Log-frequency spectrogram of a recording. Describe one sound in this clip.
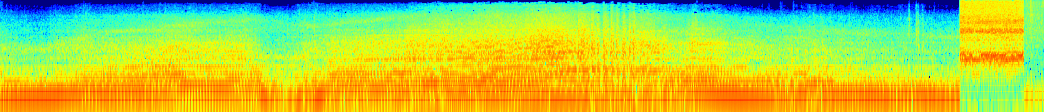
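A car engine roars loudly, revving up and down as it accelerates.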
